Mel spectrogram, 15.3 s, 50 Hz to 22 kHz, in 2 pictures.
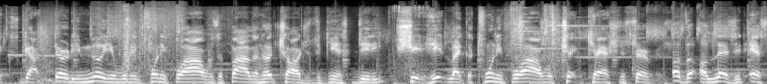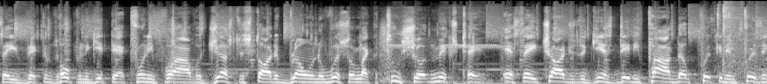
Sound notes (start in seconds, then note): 5.0 cash register dings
